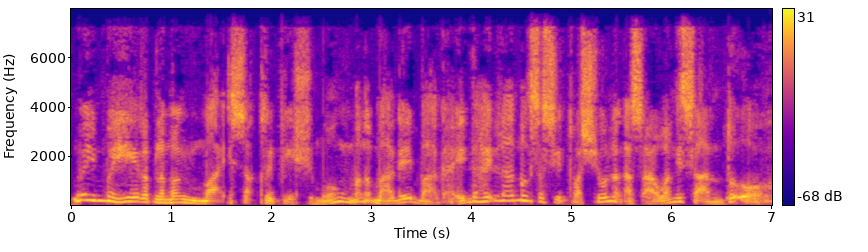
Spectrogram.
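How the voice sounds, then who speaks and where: A man's voice: medium pitch, wildly swooping pitch, normal speed, fairly bright tone. An actor with a Filipino accent playing a caring, worried older father in a radio drama, speaking with fatherly concern. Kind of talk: Tagalog radio drama acting. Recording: muffled audio with faint noise.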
